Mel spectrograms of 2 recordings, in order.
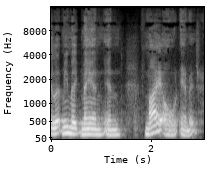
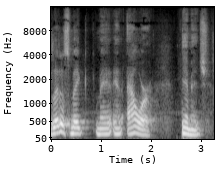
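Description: First: "me" and "my" stressed, said slowly; wrong version, stress on me. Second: "us" stressed, slow and firm; right version, stress on us. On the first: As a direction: hit "me" and "my" as the wrong take. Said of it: "He doesn't say". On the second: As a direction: land hard on "us". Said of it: "did you notice that God didn't say that". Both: Shown as a demonstration.

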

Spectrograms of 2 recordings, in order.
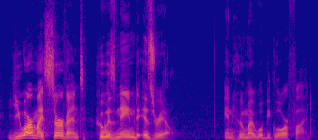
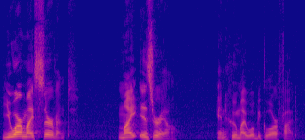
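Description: First: "You are my servant who is named Israel" read as one flowing phrase; first reading, stress on are. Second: "You are my servant, my Israel" with a pause and weight on "my" before "Israel"; second reading, emphatic my. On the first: Preacher reads the verse the first way to his congregation, stressing "are". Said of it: "The first way is". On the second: Preacher contrasts the second reading for the congregation, pausing and stressing "my". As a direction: lean on "my" in "my Israel", pause between phrases. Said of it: "You could read it like this".

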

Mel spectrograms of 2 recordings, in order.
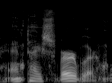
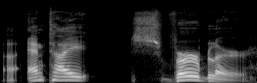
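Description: First: Much softer, muttered Anti-Schwerbler to himself; quiet repeat. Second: Said in the usual way. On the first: Real, not acted. Host repeating the odd title to himself, muttered softly. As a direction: echo Anti-Schwerbler under your breath, puzzled.

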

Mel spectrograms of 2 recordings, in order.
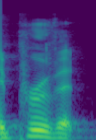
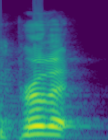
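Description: First: Said in the usual way. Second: High and loud, the call to repeat; louder call. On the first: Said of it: "Everybody say". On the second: Shown as a demonstration. Pastor urging the church to answer louder, loud and high. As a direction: shout it back with more force. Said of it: "Come on, say it again".

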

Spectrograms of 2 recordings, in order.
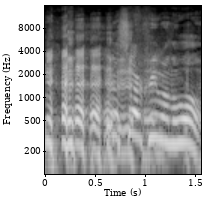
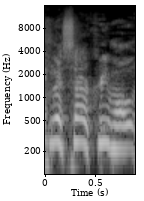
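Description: First: Slow, very loud bellow; mock outraged yell. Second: Loud, higher outburst; loud complaint. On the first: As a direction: shout the complaint slowly for all to hear. Repeated yelled complaint, slower. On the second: Retold or imitated. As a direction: start yelling the complaint. First take of the yell.

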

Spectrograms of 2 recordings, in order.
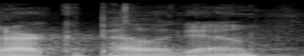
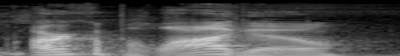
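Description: First: "archipelago" with PEL stressed; usual pronunciation. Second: "Archipelago" with an "ah" in the stressed next-to-last syllable; alternative pronunciation. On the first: Host gives own pronunciation, "archipelago" with PEL stressed. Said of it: "I pronounce it archipelago". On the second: Co-host questions how to say the word, "Archipelago" with LAH stressed. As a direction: say "Archipelago" as ar-kuh-puh-LAH-go. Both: Shown as a demonstration.

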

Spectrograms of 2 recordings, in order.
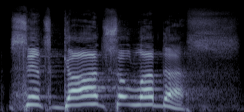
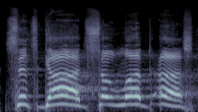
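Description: First: Since leaned on slowly; slow and lean on the word Since; stress on Since. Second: Said in the usual way. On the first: Shown as a demonstration. Preacher showing that if means Since. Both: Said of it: "It means since".

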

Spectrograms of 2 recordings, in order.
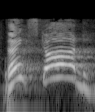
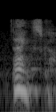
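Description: First: High, loud cheer of thanks; gleeful thanks. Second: Very soft, half-hearted thanks; shallow thanks. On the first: Preacher mimics people thanking God for gifts, gleeful shout. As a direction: shout thanks like an excited kid. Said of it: "like this eight-year-old thanking his grandparents". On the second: Preacher mimics routine churchgoers, hushed half-hearted thanks. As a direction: mumble it as going through the motions. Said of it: "thanking God in this shallow way". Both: Acted.

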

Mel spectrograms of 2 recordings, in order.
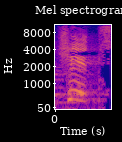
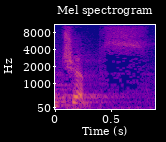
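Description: First: "chips" with a tight ee-like i, near cheeps; Australian pronunciation. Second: "chips" with a central vowel, near chups; New Zealand pronunciation. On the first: New Zealander contrasting Australian speech with his own, Australian pronunciation. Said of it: "say particular words a different way". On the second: New Zealander showing his own way of saying it, New Zealand pronunciation. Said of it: "I'll say chips". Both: Shown as a demonstration.

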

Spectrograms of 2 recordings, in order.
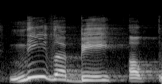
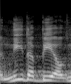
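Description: First: Said in the usual way. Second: Louder call. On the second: Shown as a demonstration. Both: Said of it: "I want y'all to say it louder".

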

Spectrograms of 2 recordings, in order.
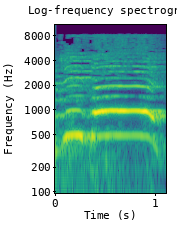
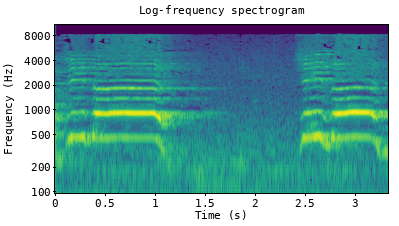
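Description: First: Very loud, high, long-held yell; full-force cry over the crowd; crying out louder. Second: High, sustained shout for help; crying out loud. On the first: Hushed blind man calls Jesus harder, desperate shout. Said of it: "cry out even louder". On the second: Blind man calls to passing Jesus, crying out loud. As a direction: call out loud, drawing out the name. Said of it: "starts to cry loud". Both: Acted.

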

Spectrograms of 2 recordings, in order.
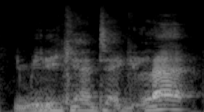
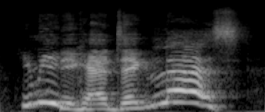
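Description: First: Said in the usual way. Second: High, theatrical correction; Hatter character voice. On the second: Acted. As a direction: say it high and pointed. Hatter voice, retake.

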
